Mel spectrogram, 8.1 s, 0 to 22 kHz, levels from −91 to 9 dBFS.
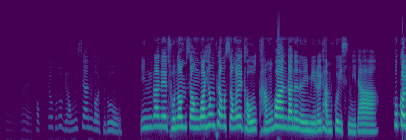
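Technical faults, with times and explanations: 0.0–3.64 s, truncation distortion on a fade: The fade-in starts gritty. Samples are cut to coarse steps without dither, which fits about 11 bits. From 0.0 to 1.97 s the quiet start is at its grittiest.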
